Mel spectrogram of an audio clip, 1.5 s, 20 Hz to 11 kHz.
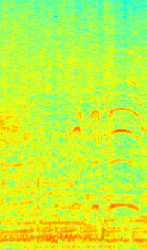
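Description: A turbocharged Chevrolet Silverado truck with a slipping 4L80E transmission drives along, its engine droning loudly with rising and falling whine, while a voice talks over the motor.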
